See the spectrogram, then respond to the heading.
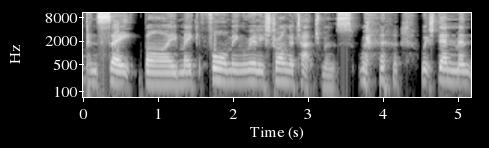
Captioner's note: laughs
